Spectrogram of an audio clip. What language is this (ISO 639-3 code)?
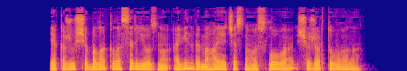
ukr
